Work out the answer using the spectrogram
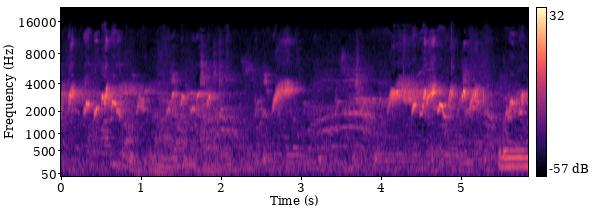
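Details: Red-whiskered bulbuls kept in cages, practising a singing contest on 15 May 2021: quick rolling whistled phrases from several birds, with a man talking low in the background.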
